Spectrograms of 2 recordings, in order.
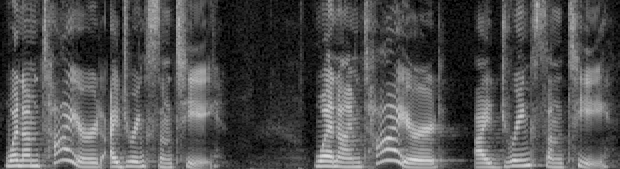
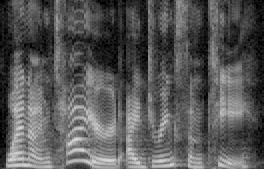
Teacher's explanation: the important words are when, tired, drink, tea. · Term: rhythm of English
